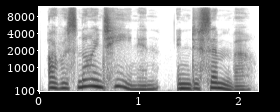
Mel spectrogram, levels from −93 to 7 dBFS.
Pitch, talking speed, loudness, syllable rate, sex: 190 Hz, 135 wpm, -19 LUFS, 5.4 syllables/s, female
